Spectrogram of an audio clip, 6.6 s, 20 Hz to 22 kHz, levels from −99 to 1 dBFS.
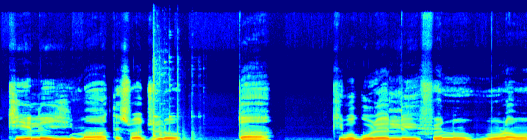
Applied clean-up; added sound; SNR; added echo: none; Glass; 16 dB; none.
